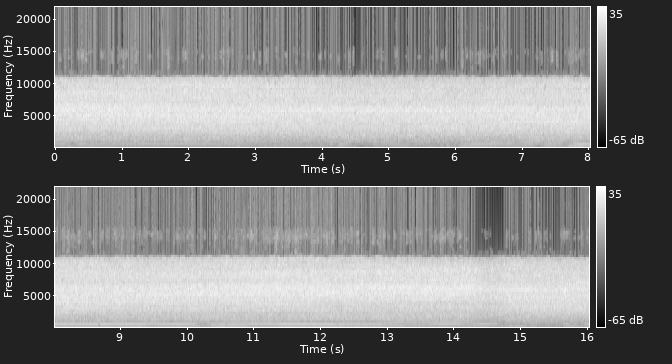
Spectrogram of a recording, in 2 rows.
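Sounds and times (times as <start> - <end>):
cutting hiss: 0.0 - 16.0
milling machine whine: 0.0 - 16.0.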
